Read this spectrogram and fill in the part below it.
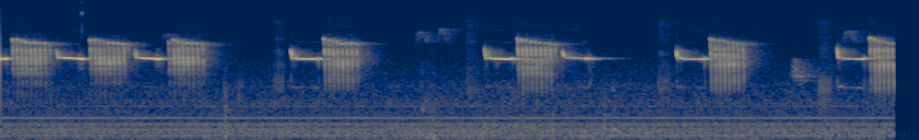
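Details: Prinia song: a series of high phrases, each a whistled note running into a harsh buzzy burst, repeated many times with short gaps, over constant low humming background noise.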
